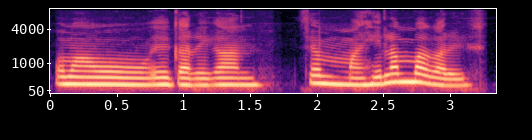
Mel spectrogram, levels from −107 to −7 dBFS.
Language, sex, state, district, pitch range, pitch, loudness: Chakma, female, Tripura, Unakoti, 200-225 Hz, 210 Hz, -15 LUFS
